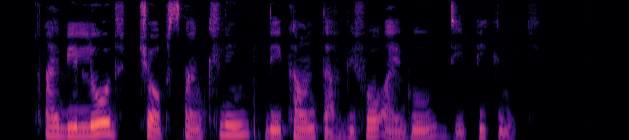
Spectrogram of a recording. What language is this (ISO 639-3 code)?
pcm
